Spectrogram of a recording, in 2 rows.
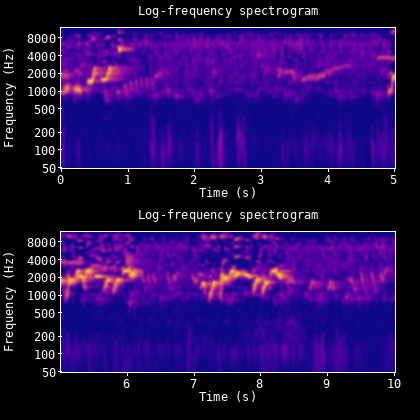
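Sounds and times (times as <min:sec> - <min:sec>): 
soft bird chatter: 0:00.0 - 0:10.0
wild forest white-rumped shama singing energetically: 0:03.5 - 0:10.0.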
